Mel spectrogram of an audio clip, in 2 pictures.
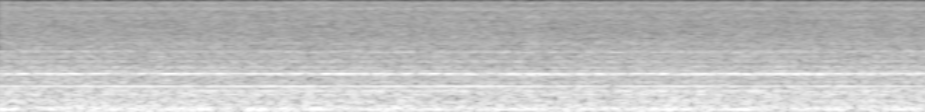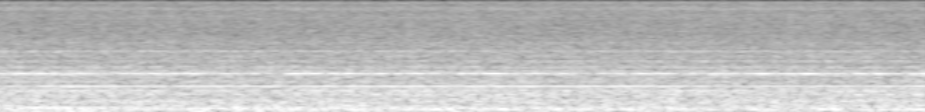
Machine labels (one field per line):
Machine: fan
